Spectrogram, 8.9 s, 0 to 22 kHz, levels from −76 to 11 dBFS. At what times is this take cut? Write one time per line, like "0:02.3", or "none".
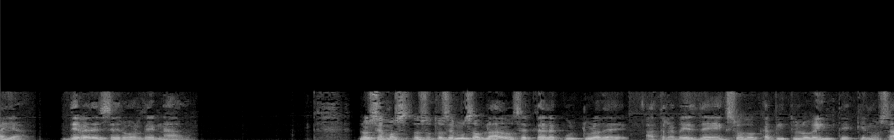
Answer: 0:03.4
0:06.3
